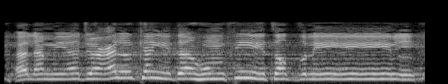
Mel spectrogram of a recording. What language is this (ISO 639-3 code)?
ara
